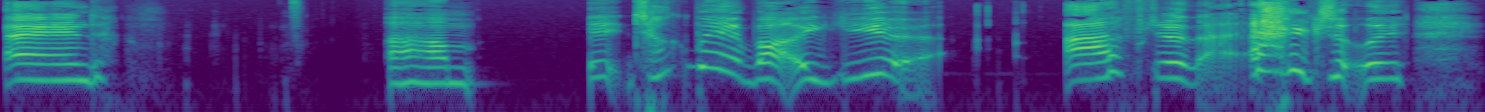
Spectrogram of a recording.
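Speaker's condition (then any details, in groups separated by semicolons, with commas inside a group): Cerebral palsy; speech noticeably affected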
